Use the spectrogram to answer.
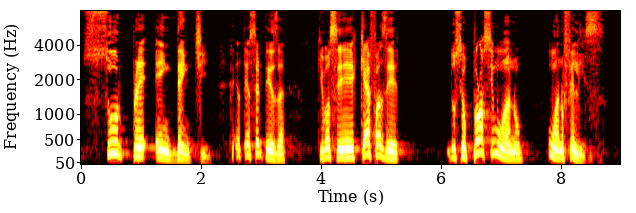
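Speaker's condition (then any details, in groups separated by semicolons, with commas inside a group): No condition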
